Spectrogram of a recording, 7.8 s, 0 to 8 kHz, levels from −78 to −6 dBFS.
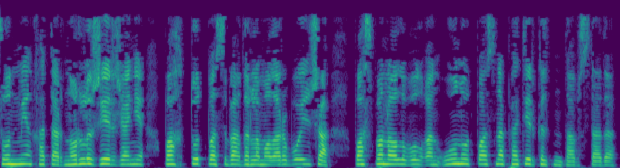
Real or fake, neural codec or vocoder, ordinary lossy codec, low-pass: real; none; MP3, 32 kbps; 7.2 kHz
